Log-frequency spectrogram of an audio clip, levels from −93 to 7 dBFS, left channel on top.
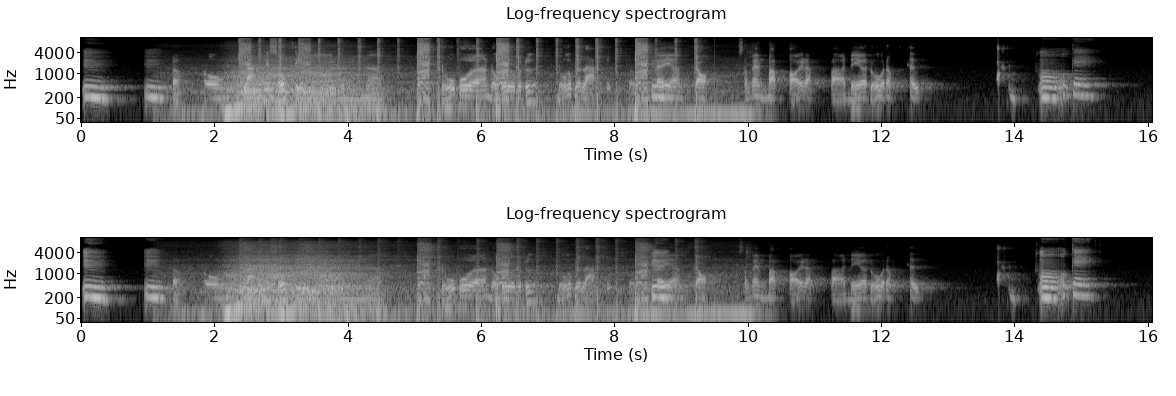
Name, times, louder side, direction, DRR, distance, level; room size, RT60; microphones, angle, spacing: voice 1, 0.0-0.5 0.9-1.3 8.5-8.9 14.3-15.3, right 2 dB, 85° right, 12 dB, 1.1 m, -29 dB
sound 1, 1.1-10.0, right 1 dB, 65° right, 6.9 m, -34 dB
voice 2, 1.8-4.6 5.4-6.8 7.1-7.7 8.2-9.4 9.9-11.0 11.2-12.6 13.9-14.0, left 3 dB, 40° left, 16 dB, 0.6 m, -31 dB
sound 2, 2.3-2.7 2.9-3.6 3.8-3.9 4.1-4.8 5.0-5.7 5.9-6.9 7.1-8.6 8.9-9.0 9.2-9.5, left 5 dB, 65° left, 0.9 m, -30 dB
23.5 x 8.5 x 7.1 m, 0.96 s
head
